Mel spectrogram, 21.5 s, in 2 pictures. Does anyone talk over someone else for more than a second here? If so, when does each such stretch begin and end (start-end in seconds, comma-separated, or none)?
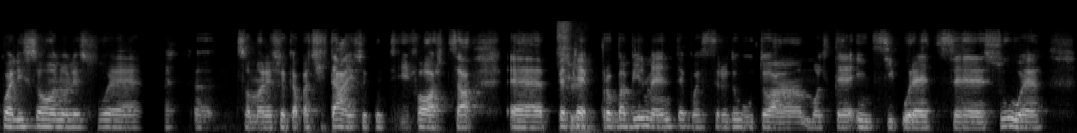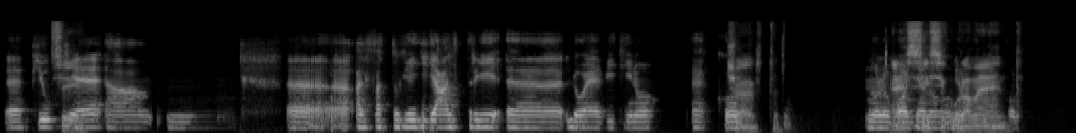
19.7-21.0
